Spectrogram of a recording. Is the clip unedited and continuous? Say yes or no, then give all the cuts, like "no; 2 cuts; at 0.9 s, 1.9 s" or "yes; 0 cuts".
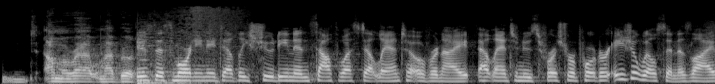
no; 1 cut; at 1.3 s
